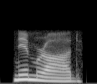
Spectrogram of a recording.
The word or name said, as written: nimrod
